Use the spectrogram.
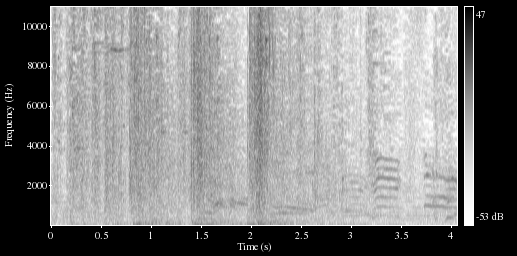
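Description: Heavy gunfire in the RoboCop video game: loud, booming bursts of rapid shots and impacts crowd the foreground, with shouted voices breaking through between volleys.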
